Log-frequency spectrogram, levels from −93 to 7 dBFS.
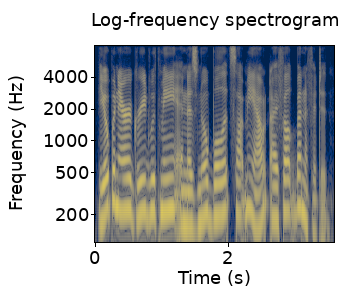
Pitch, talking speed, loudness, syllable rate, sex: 200 Hz, 265 wpm, -16 LUFS, 6.5 syllables/s, female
